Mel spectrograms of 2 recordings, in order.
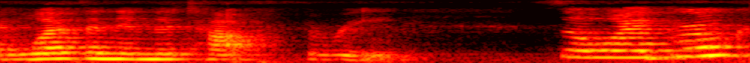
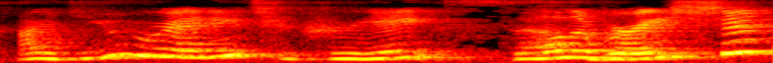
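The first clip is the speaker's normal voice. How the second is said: louder, upbeat call into the room; celebratory invitation; 3 semitones higher, 8 dB louder than usual. Retold or imitated. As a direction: invite her to celebrate with bright energy. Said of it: "I'm exuding this celebration".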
